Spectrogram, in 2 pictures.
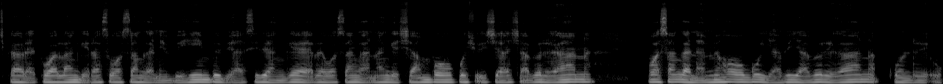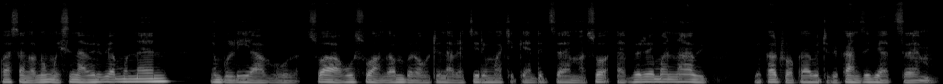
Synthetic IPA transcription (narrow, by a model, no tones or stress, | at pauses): t͡ʃi̥kalekawalaːŋɡiɾasiwasaŋɡaniβihiːmbiβjasiβjaŋɡeɾewasaːŋɡanaŋɡeʃambokweʃṵiʃaʃaβiɾiɣana | wasaŋɡanemiɦoɡujaβijaβiɾiɣanakuːndiukasaŋɡanomwisinaβiɾiβjamunene | embulijaβulaswahuswaːŋɡambuɾahutinaɾat͡ʃiɾimwat͡ʃikeːndit͡semasoeβiɾimwanaβjo | βikatokaβitiβikanziβjat͡sema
